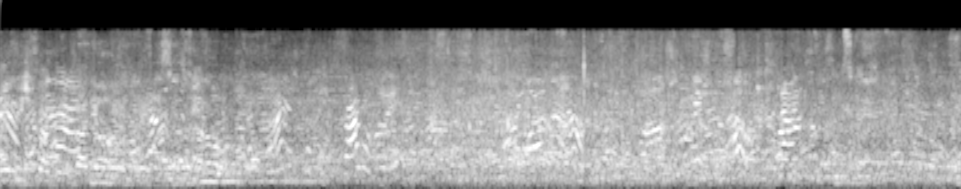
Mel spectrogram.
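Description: A large crowd chatters loudly outdoors, with many men and women talking and calling out at once.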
